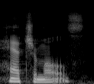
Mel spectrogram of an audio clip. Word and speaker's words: Hatchimals: of this is and we settled on hatchimals that's the exact pronunciation hat sweet yeah they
